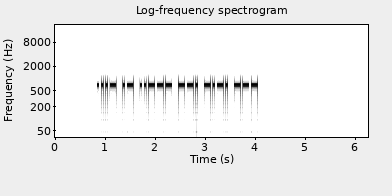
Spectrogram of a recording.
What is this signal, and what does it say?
Morse code, heard as a keyed tone, about 27 wpm, 700 Hz. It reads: VA2GCO
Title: DXCC-100 Call Signs - 6 Characters - Repeated 2x - 28wpm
